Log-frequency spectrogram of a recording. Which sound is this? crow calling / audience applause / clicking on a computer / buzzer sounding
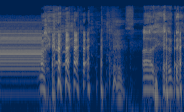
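buzzer sounding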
